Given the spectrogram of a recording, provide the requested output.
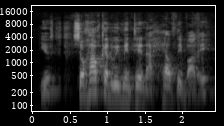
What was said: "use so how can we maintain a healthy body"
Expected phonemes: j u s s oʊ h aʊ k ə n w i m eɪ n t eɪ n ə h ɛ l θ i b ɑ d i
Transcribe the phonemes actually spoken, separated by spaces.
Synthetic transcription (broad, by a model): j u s s oʊ h aʊ k ə n w i m eɪ n t eɪ n ə h ɛ l θ i b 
